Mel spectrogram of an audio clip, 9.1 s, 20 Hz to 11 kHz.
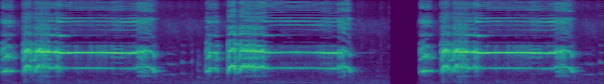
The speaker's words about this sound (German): Darauf kamen die 3 an einem Hof vorbei. Da saß auf dem Tor der Haushahn und krähte aus Leibeskräften.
